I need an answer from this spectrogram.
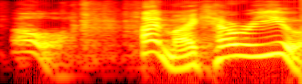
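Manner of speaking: high, delighted oh hi; pleasantly startled to see a friend; surprised greeting. Real, not acted.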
